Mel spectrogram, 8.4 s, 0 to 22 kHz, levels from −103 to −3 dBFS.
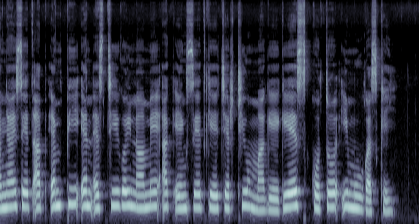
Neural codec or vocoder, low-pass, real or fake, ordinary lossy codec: none; none; real; none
